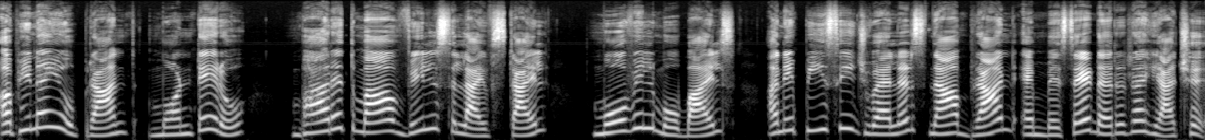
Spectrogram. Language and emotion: Gujarati, neutral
